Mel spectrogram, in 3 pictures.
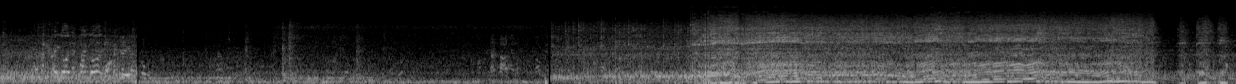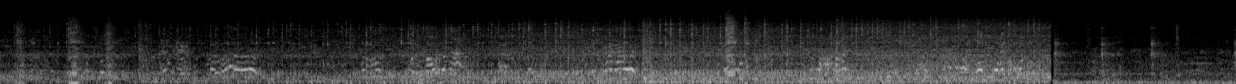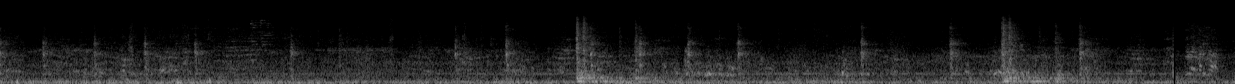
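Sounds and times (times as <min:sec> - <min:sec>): chainsaw cutting log: 0:05.5 - 0:22.9
chainsaw engine revving: 0:05.5 - 0:22.9
people talking: 0:15.9 - 0:18.9, 0:19.6 - 0:23.5.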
